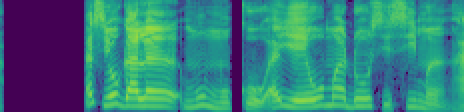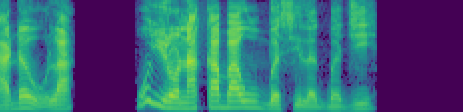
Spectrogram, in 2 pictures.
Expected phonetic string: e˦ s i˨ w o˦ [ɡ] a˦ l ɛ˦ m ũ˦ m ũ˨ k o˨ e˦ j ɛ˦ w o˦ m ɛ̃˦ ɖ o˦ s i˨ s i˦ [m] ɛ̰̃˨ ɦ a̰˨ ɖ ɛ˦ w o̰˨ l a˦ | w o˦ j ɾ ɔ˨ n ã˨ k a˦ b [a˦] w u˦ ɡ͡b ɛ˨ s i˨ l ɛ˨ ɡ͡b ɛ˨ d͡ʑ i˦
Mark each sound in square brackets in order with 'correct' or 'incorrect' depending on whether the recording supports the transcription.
correct, correct, correct

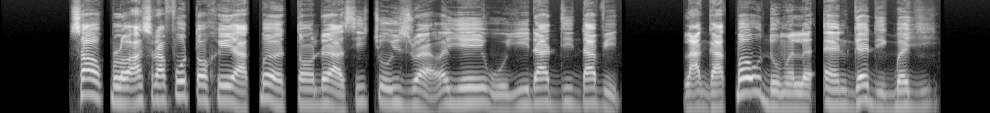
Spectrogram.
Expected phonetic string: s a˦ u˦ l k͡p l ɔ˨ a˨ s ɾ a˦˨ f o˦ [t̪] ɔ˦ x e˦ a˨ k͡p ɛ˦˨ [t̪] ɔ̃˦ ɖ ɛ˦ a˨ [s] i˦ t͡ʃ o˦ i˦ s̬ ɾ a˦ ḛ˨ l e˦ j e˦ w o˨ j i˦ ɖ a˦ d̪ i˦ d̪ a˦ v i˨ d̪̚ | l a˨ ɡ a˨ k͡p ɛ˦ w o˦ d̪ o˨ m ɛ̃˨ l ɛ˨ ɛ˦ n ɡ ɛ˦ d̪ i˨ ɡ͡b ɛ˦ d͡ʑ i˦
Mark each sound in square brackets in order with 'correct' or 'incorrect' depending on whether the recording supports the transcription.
correct, correct, correct

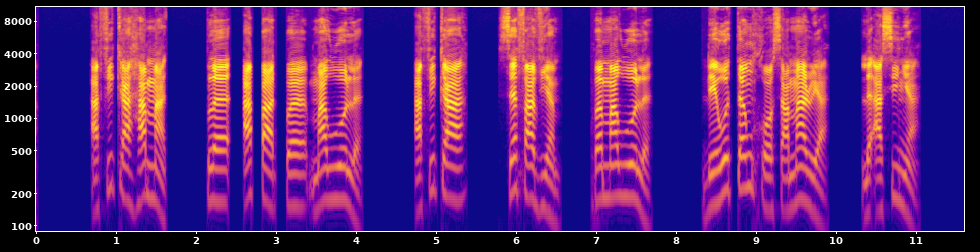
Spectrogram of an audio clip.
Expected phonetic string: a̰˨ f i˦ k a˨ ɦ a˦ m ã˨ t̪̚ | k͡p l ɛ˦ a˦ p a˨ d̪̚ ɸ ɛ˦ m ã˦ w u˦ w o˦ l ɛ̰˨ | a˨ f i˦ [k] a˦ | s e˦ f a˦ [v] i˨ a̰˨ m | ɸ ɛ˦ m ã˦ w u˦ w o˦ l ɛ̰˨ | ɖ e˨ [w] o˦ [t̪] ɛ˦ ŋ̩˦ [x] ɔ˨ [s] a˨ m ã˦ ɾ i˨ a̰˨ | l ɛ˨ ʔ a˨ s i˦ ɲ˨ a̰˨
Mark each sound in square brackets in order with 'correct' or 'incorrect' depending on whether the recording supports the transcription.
correct, correct, correct, correct, correct, correct

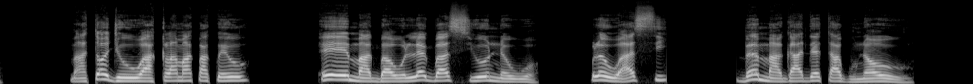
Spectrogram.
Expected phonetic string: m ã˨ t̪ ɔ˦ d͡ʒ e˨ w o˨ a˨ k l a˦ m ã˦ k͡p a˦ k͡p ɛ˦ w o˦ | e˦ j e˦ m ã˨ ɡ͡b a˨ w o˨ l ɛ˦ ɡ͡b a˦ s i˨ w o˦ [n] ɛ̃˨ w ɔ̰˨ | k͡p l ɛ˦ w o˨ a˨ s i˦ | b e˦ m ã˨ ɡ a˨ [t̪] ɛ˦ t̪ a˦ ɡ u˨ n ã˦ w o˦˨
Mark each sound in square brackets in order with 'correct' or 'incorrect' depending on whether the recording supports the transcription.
correct, incorrect

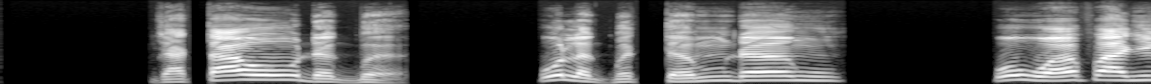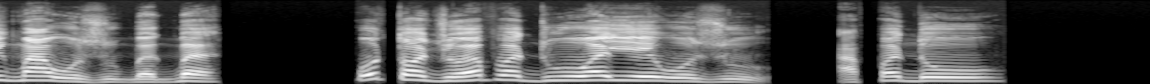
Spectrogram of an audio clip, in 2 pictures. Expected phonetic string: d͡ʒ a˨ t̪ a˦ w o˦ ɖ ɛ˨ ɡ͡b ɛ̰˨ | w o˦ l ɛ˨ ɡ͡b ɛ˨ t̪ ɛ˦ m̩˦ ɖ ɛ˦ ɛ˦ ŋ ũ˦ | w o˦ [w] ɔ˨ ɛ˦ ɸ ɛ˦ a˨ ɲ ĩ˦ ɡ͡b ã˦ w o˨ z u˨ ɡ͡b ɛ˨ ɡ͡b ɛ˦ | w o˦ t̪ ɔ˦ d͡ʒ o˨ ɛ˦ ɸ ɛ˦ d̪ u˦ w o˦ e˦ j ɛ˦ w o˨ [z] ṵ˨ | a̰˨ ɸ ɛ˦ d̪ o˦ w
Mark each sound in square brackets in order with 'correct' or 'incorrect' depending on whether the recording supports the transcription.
correct, correct

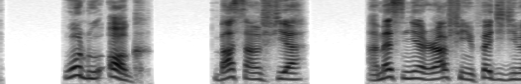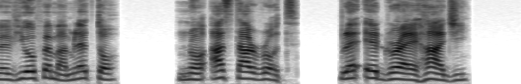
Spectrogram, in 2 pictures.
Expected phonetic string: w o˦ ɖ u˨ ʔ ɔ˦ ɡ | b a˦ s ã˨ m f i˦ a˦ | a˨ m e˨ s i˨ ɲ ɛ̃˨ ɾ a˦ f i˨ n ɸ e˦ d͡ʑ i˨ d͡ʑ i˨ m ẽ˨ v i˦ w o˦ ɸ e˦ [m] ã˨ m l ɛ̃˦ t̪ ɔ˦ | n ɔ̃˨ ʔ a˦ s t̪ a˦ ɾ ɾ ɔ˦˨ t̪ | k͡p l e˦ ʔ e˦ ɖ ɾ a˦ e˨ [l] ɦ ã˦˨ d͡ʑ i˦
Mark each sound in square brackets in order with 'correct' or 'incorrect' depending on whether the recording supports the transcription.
correct, incorrect

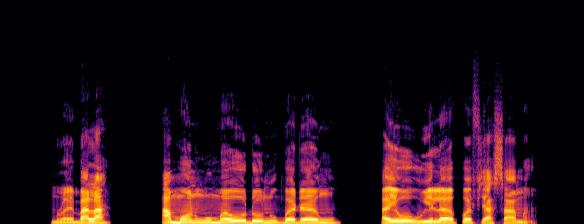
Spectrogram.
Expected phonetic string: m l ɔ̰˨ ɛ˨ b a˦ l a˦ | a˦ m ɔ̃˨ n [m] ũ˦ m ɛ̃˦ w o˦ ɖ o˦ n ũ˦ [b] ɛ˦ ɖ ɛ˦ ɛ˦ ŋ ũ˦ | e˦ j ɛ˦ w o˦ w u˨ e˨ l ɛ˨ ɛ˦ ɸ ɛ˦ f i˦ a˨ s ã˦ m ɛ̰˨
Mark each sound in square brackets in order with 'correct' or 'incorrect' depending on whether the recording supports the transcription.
incorrect, incorrect

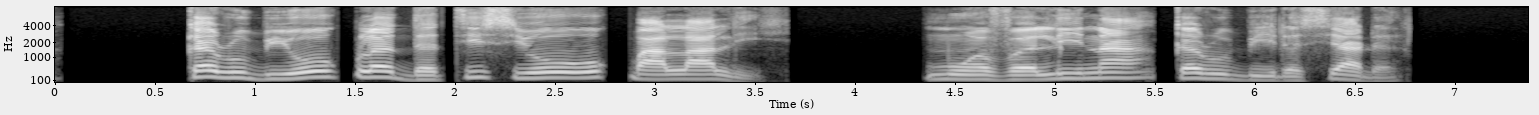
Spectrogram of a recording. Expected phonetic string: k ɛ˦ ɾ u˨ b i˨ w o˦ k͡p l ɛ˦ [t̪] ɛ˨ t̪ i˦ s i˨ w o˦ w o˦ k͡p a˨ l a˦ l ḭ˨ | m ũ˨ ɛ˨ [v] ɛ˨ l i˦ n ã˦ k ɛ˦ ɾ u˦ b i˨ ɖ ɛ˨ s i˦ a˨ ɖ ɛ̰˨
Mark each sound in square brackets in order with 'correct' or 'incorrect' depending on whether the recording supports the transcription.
incorrect, correct

